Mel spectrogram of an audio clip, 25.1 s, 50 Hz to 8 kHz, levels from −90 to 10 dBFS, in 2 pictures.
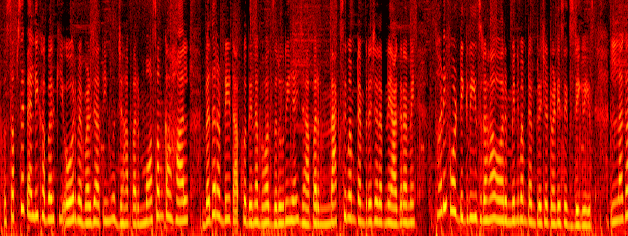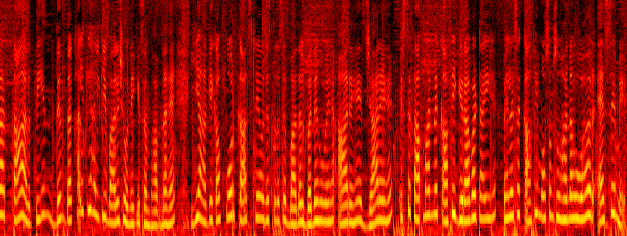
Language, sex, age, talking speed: Hindi, female, 20-39, 190 wpm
